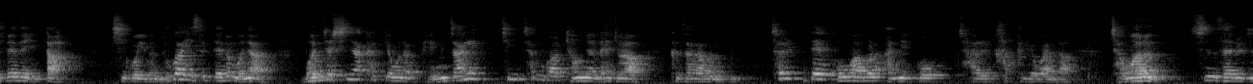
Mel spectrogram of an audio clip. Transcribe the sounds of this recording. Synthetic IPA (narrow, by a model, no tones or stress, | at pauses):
ibeneit̚t͈a | t͡ɕiɡoinɯnːuɡais͈ɯɭt͈e̞mʌnmʌɲa | mʌnd͡ʑʌɕʰiɲakʰaɭk͈jʌŋunankwe̞ŋd͡ʑaŋit͡ɕʰiŋt͡ɕʰanɡwakjʌŋɲʌɾɯɭhe̞d͡ʑuɾakɯs̬ʰaɾamɯn | sʰʌɭt͈e̞komamɯɾaɲik͈ot͡ɕaɭkapʰɯʎːjʌɡoɦanda̰ | t͡ɕʌŋɦwanɯnɕʰinsʰeɾɯɭd͡ʑi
